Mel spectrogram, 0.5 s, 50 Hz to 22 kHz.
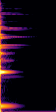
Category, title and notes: Sound effects > Objects / House appliances
Empty coffee thermos-004
recording, percusive, sampling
